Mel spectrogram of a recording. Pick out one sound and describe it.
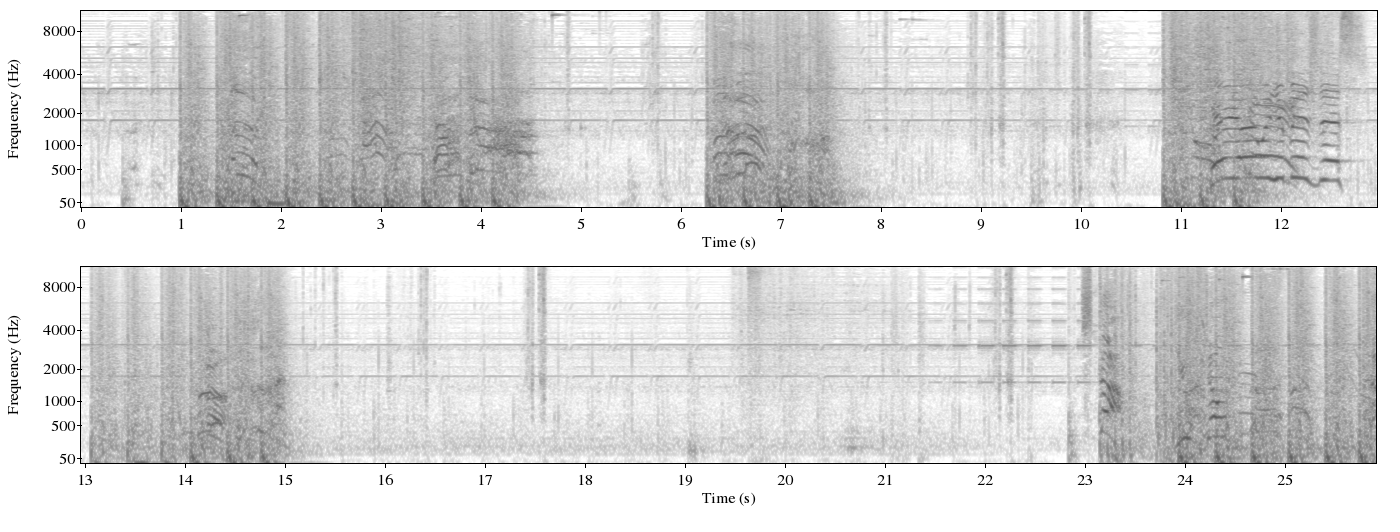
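Rapid gunfire rattles loudly in bursts, echoing through hallways.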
